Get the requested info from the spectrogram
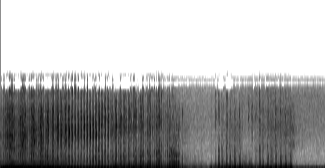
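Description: Chopper motorcycle engine running and revving for about three and a half seconds, its pitch sliding a little. It drops away briefly, then runs again from just past four seconds until it stops near the end.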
